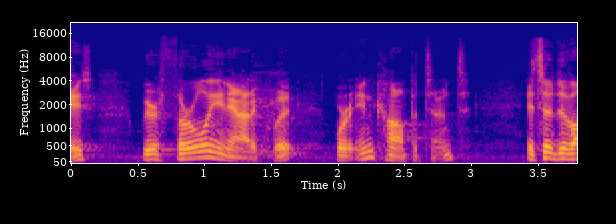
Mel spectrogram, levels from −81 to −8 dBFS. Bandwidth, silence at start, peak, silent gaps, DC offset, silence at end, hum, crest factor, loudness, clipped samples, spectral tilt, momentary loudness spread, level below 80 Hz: 15 kHz; 0 s; -4 dBFS; none; under 0.1%; 0 s; none; 20 dB; -25 LUFS; under 0.1%; -4.5 dB/octave; 16 LU; -64 dBFS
